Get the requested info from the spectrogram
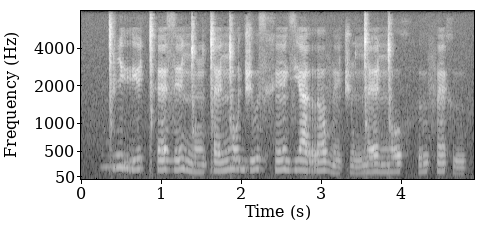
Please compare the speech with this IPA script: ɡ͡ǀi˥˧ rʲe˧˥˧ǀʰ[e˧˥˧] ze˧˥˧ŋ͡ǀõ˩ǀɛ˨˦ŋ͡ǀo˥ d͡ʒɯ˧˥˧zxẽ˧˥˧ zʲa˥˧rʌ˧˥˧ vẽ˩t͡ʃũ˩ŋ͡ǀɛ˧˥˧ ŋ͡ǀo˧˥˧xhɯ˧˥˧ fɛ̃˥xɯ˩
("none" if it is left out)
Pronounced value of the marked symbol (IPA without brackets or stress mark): ɛ˧˥˧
